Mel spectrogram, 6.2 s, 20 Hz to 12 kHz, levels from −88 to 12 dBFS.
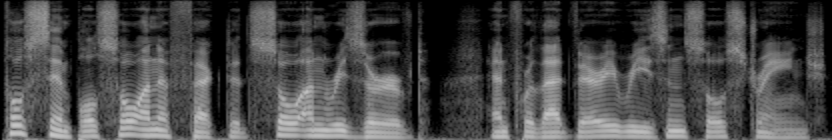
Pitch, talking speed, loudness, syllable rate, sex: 120 Hz, 125 wpm, -18 LUFS, 4.0 syllables/s, male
